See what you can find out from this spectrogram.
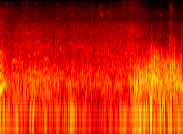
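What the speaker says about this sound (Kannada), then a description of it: "ಸೌಂಡ್ ಕೇಳಿಸ್ಕೊರಿ ಗಾಳಿದು ಹೆಂಗೈತೆ" Strong wind roars across the hilltop of Himavad Gopalaswamy Betta near a Chola-era temple. It is a steady, rumbling buffeting on the microphone that surges louder near the end, with a voice speaking over it.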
